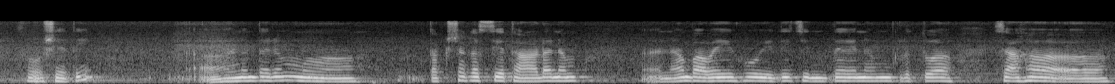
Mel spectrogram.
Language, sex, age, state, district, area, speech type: Sanskrit, female, 45-60, Kerala, Thiruvananthapuram, urban, spontaneous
